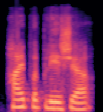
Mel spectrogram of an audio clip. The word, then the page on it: Hyperplasia: Indian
